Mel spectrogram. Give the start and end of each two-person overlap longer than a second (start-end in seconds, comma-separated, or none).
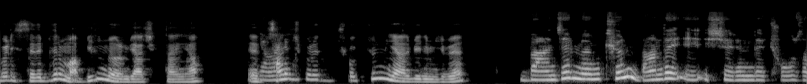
none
